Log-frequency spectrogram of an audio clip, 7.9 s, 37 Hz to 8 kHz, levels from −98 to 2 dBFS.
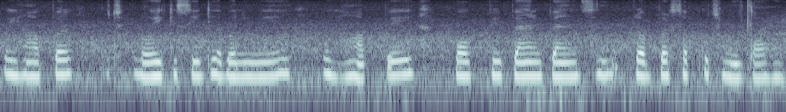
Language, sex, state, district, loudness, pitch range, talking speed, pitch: Hindi, female, Haryana, Rohtak, -17 LUFS, 200-220 Hz, 150 wpm, 210 Hz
